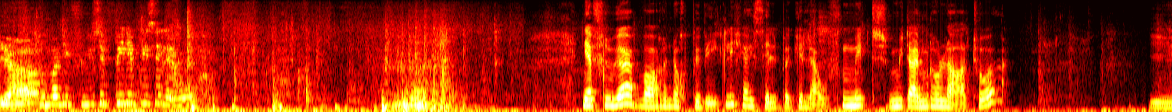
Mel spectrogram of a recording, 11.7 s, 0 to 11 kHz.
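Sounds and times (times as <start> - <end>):
speech: 0.0 - 2.4, 5.8 - 10.1, 11.5 - 11.7
faint room noise: 0.0 - 11.7
chair scraping drag across the floor: 0.2 - 5.3
chair knocks: 3.8 - 4.8.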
